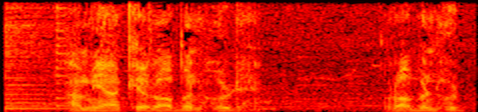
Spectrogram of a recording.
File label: Dialog; Dabangg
